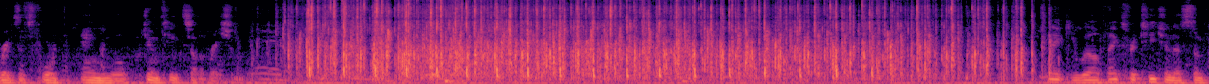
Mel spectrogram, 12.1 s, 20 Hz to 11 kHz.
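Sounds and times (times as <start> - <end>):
audience applauding: 2.6 - 10.6.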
